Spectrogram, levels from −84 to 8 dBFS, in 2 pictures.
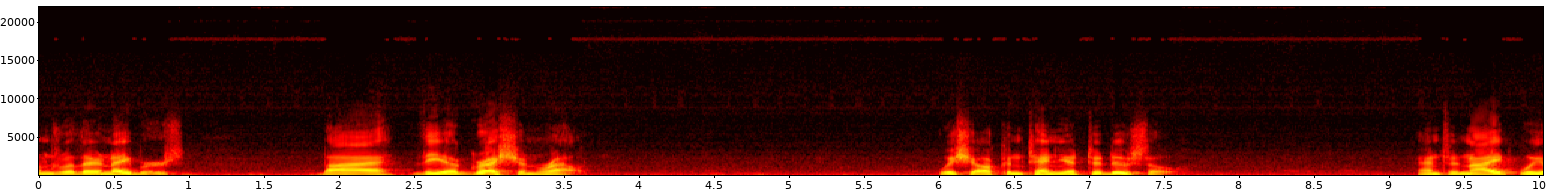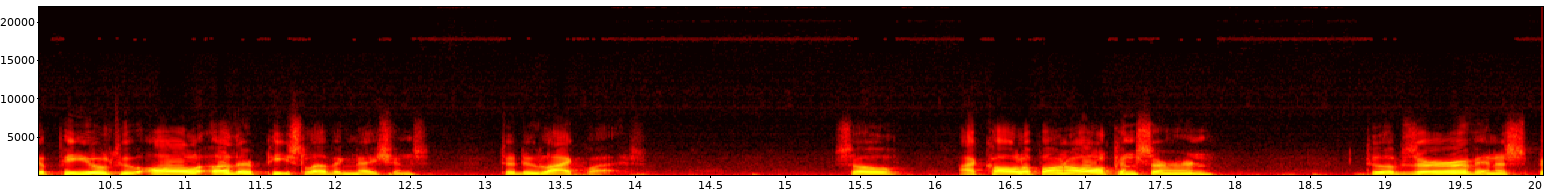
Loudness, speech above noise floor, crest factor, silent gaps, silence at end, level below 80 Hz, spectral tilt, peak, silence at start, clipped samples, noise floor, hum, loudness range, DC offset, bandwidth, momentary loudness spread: -18 LUFS; 34 dB; 14 dB; none; 0.15 s; -50 dBFS; -8 dB/octave; -6 dBFS; 0 s; under 0.1%; -52 dBFS; 60 Hz at -45 dBFS; 7 LU; under 0.1%; 9.2 kHz; 13 LU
